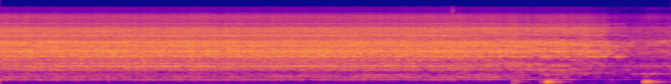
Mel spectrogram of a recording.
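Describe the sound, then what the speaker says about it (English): A blender runs on high speed, emulsifying a butter sauce for sea scallops, producing a loud, steady whirring roar that holds throughout, then eases slightly near the end as a few low thumps come in. "you're going to want to blend this mixture on high speed using a plunger that comes with the blender"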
